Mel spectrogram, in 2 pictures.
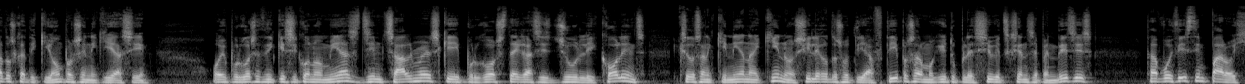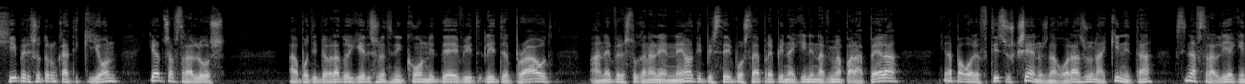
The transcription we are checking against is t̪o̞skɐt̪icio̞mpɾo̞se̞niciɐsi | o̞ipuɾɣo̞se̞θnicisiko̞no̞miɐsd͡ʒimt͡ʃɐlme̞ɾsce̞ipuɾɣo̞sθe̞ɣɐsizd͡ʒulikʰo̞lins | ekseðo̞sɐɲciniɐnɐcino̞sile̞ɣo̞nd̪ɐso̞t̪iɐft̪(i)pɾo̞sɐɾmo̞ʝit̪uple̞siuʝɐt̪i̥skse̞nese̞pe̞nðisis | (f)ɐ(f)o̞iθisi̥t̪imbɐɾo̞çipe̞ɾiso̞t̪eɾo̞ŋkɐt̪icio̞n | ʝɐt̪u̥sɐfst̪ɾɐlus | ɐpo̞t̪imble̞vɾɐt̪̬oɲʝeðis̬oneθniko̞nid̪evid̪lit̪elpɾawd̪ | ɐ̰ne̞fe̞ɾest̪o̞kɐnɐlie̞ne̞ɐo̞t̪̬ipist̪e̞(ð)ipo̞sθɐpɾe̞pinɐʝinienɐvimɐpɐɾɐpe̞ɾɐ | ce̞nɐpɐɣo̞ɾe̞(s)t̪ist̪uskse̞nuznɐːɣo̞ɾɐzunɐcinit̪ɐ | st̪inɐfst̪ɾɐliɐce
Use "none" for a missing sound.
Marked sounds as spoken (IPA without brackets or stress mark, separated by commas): iː, θ, v, v, f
